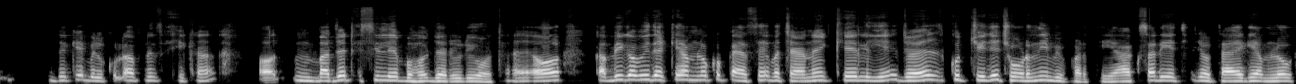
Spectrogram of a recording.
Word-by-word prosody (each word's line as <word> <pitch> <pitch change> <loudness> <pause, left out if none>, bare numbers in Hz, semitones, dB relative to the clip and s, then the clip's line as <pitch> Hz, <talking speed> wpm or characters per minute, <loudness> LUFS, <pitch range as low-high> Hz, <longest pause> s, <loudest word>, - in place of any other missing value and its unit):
देखिए, 210 - -9
बिल्कुल, 170 -2 -4
आपने 180 0 -1
सही 165 -1 -14
कहा 165 +7 -3 0.5
और - - +3 0.2
बजट 170 +3 +1
इसीलिए 185 +2 -1
बहुत 150 +1 +1
ज़रूरी 145 -1 +1
होता 125 - -3
है 80 +1 -1
और 180 - +5 0.4
कभी-कभी 215 +4 +2
देखिए 210 0 +1
हम 200 -2 0
लोग 200 -1 -1
को - - -3
पैसे 185 0 0
बचाने 175 +1 0
के 185 -1 +3
लिए 180 +4 -1
जो 175 - +5
है 195 +5 +5 0.2
कुछ 215 -6 0
चीज़ें 195 +3 +2
छोड़नी 180 +1 +1
भी 165 -4 -1
पड़ती 130 +1 -5
हैं। 135 - -1
अक्सर 180 +6 +1
ये 180 -1 +1
चीज़ 160 +5 -18
जो - - +2
होता 150 -2 +2
है 155 0 +4
कि 165 - -1
हम 150 -2 +1
लोग 155 -1 +2
175 Hz, 180 wpm, -14 LUFS, 155-195 Hz, 0.5 s, और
